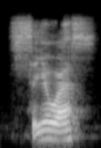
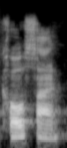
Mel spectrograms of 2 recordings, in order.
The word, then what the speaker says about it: cos: saying sin it's sign c o s is pronounced cosine so don't say cos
